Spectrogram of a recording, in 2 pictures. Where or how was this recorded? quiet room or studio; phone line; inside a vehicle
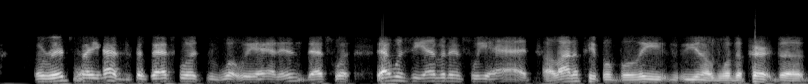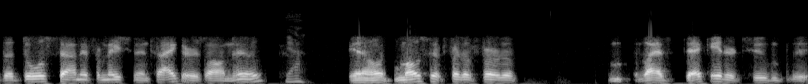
phone line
